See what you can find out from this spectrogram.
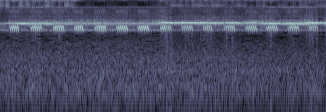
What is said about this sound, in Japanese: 秋も深まり、虫たちの鳴き声もより深みを増しています。仙台市の虫としても知られるスズムシ、自然ではなかなか見つけることが難しくなりましたが、そんなスズムシを飼育している岩切市民センターにお邪魔して鳴き声を録音させていただきました。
